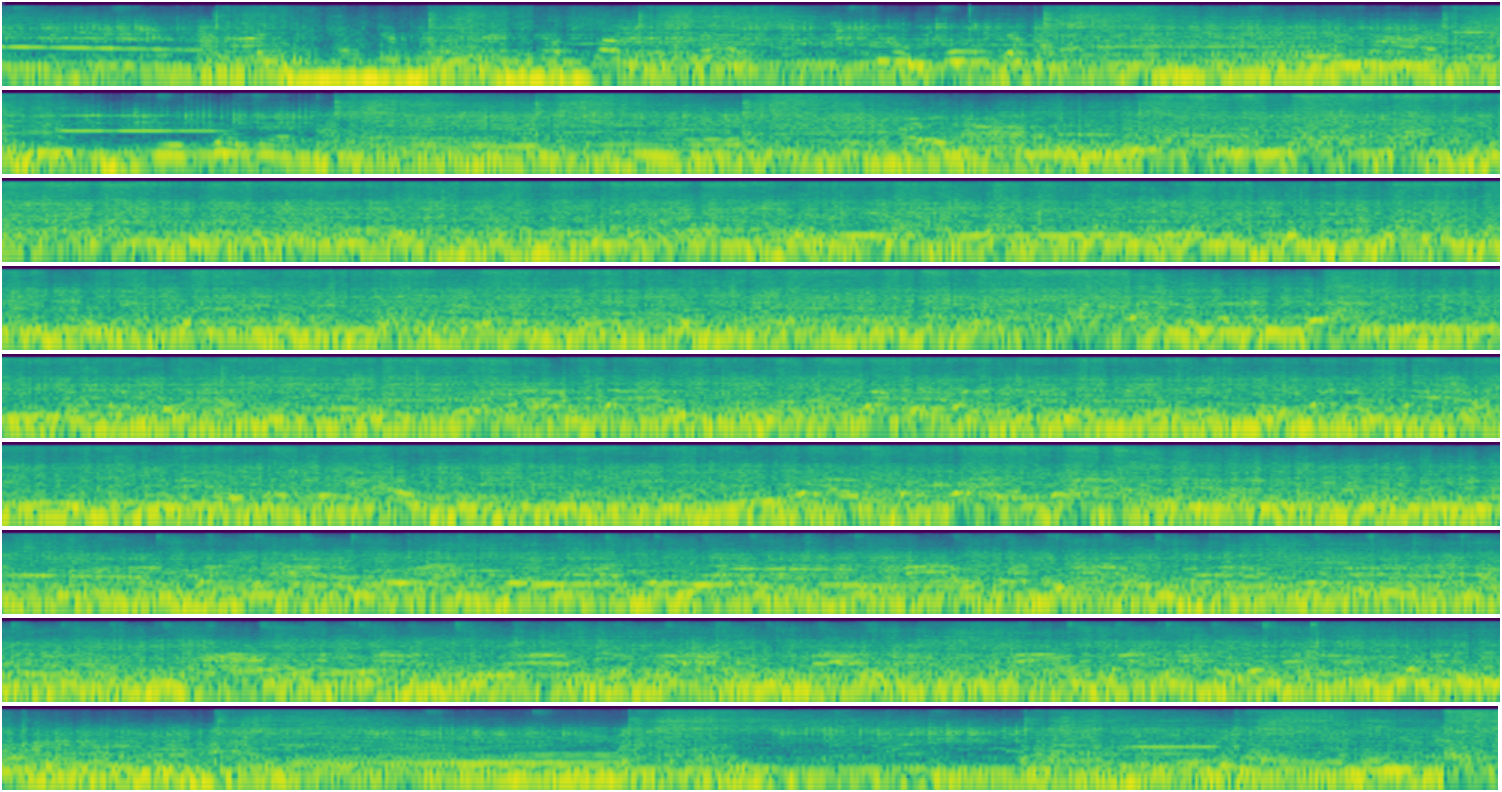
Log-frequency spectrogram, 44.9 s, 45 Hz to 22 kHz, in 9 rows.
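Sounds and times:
distorted electric guitar: 0:00.0 - 0:44.9
drum kit: 0:00.0 - 0:44.9
person singing into a microphone: 0:30.0 - 0:40.4.

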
